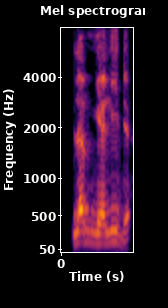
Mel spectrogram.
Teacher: mim tersebut dibaca dengan jelas. tanpa dengung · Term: izhar syafawi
